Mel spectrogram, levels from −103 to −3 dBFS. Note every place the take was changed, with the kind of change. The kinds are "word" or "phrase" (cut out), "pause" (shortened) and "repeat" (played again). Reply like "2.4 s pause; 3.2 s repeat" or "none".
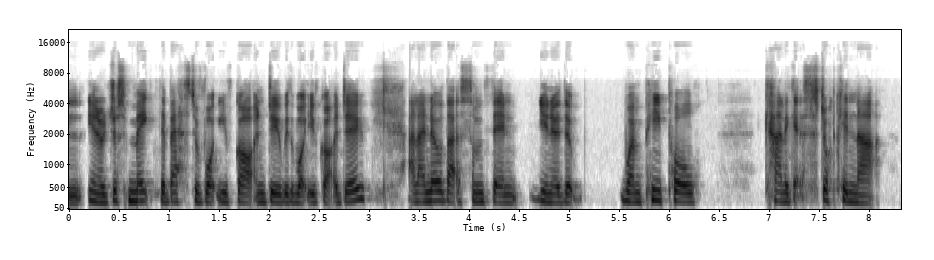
none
